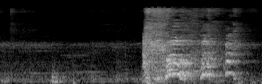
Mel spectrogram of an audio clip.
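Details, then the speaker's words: Adult sneezing fit right after taking a big whiff of strong chipotle pepper rub seasoning: a quiet lead-in, then a loud explosive burst with a short follow-on burst. These are sneezes, not coughs. "Oh my gosh. Those are sneezes, by the way, not coughs. Bless you."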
